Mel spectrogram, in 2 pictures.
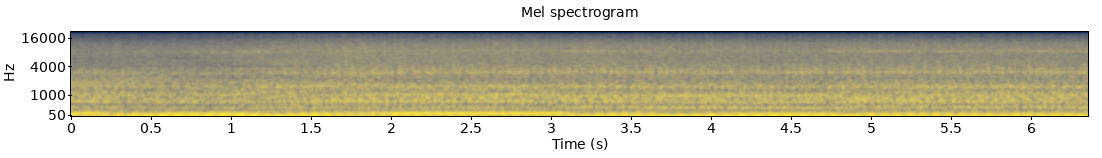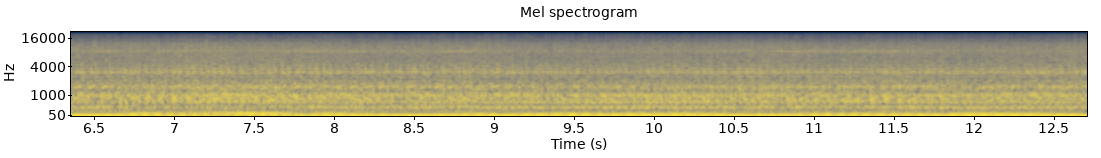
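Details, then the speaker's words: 2012 Toyota Camry 2AR-FE, warm idle: faint high screech over the engine note centred at the timing chain area and getting louder, caused by a broken upper timing chain guide; a separate cold-start rattle also exists. "a screeching sound. That's not normal for these. It does get a lot louder than this. This noise is centralized right here, right in the chain area."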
